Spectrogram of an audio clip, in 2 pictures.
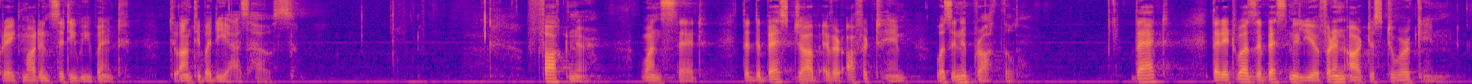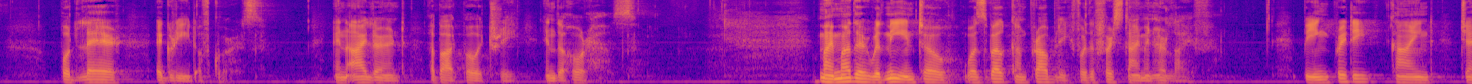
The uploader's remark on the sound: It was recorded on Oct 20, 2016 in front of a live audience at New York's 92nd Street Y.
